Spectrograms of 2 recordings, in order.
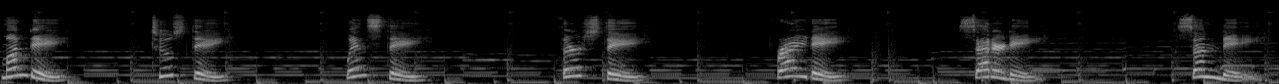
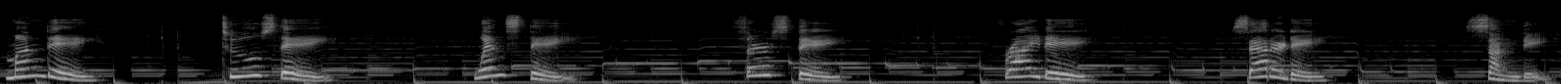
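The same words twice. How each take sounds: First: The days are said at a faster pace. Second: The days are said at a slower pace.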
